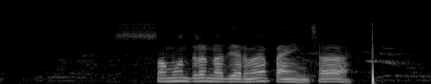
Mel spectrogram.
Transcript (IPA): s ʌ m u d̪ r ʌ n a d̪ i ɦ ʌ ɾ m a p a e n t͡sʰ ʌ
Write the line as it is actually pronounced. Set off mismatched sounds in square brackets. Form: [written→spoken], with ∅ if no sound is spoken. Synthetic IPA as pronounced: s ʌ m u d̪ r ʌ n [a→ʌ] d̪ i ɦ ʌ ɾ m a p a [e→i] n t͡sʰ ʌ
